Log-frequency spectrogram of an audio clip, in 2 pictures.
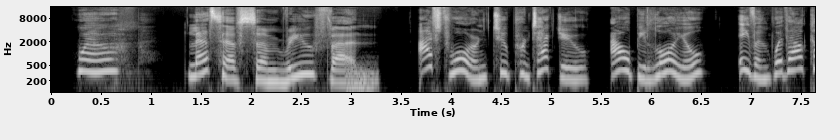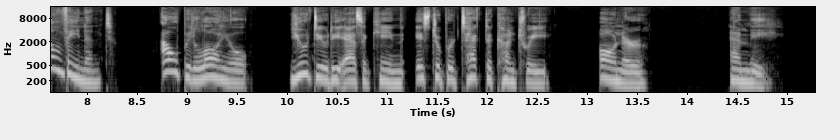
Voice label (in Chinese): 女, 英语-游戏多角色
